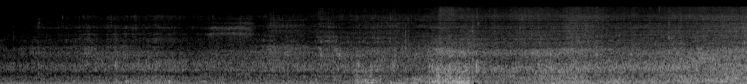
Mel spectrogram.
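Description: A four-wheel drive pushing through a muddy water hole: water sloshing and splashing around the vehicle over the low engine rumble, growing louder about four seconds in.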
